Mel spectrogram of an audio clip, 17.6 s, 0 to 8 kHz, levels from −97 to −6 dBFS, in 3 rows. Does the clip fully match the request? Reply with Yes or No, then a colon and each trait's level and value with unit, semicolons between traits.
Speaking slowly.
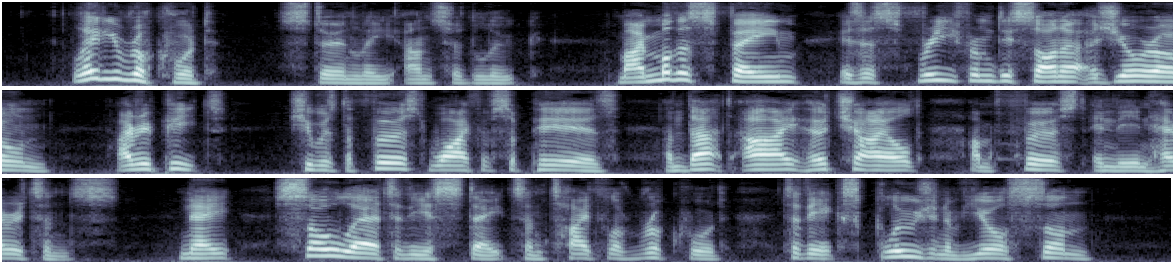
No: average, 180 wpm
